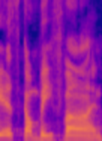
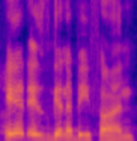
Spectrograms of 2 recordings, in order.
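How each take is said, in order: First: Ominous teasing. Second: "It is gonna be fun" with is hit hard; stress on IS. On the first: Retold or imitated. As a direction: tease that trouble's coming. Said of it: "I'm like". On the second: Shown as a demonstration. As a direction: lean on "is" to insist.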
